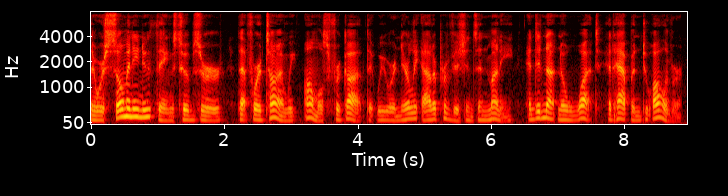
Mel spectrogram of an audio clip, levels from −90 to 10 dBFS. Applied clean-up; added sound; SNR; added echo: none; none; none; none.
